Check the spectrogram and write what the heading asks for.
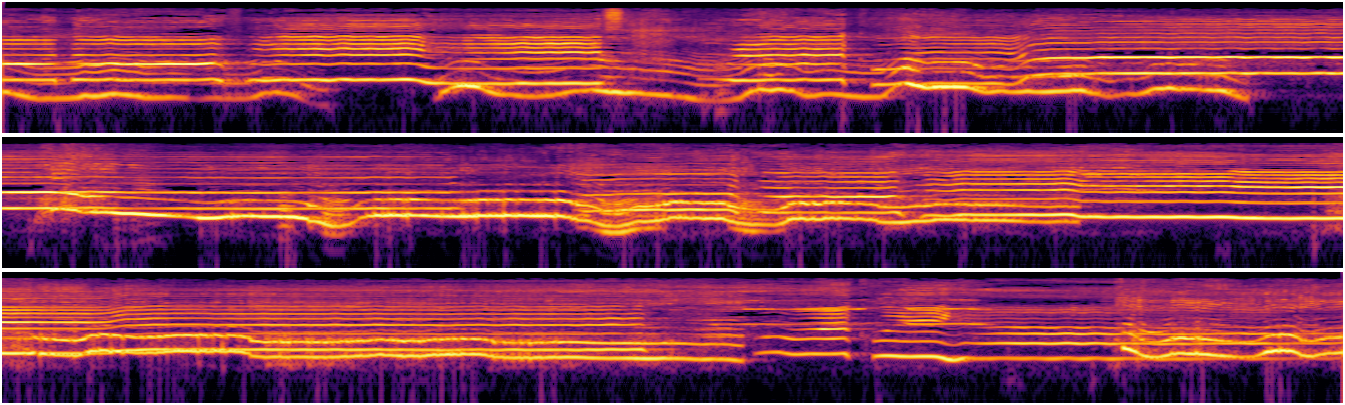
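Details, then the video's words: A female Great Dane lying on a bed beside a person howls in long, sliding, wavering tones, joining in with the person's singing. "Great Dane singing"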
